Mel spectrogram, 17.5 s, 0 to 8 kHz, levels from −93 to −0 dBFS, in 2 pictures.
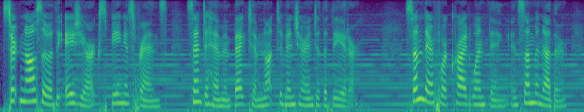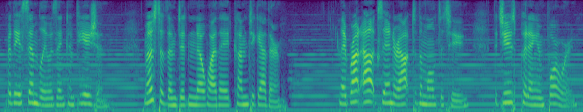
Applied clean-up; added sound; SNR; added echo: none; Organ; 16 dB; none.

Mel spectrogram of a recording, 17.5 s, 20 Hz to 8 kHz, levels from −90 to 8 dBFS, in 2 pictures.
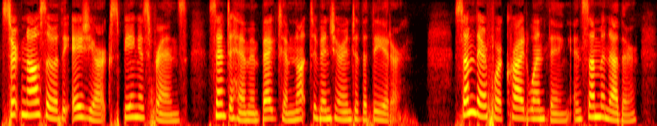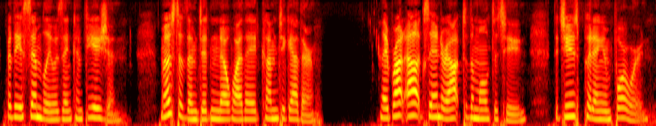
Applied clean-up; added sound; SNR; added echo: neural mask model Resemble Enhance denoiser.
